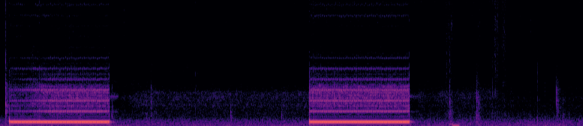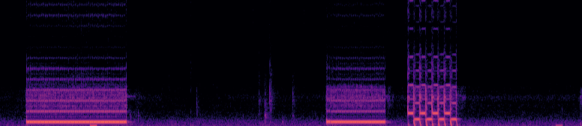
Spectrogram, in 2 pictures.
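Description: A steady telephone tone sounds in four long bursts separated by pauses, followed by a quick run of dialing beeps near the end; clear and fairly loud, with no talking.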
